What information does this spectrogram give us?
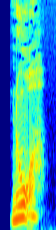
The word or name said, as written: nor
